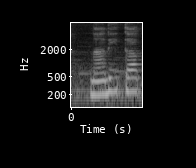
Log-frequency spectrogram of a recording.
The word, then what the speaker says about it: 成田: 那成田的发音是 narita，narita。那机场的汉字呢，写作空港。天空的港口就是日文里的机场。空港念作 kuko，kuko。那成田空港念作 narita kuko。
